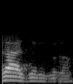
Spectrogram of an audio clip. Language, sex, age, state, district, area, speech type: Kannada, female, 30-45, Karnataka, Gulbarga, urban, conversation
